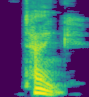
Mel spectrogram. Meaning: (noun) 1. A closed container for liquids or gases 2. An open container or pool for storing water or other liquids 3. A pond, pool, or small lake (either natural or artificial)
- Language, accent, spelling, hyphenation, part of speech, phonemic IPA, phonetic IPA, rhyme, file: English, Australia, tank, tank, noun / adjective / verb, /ˈtæŋk/, [ˈtʰeːŋk], -æŋk, En-au-tank.ogg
